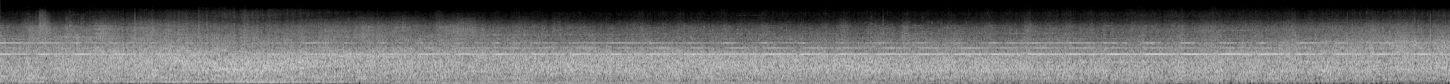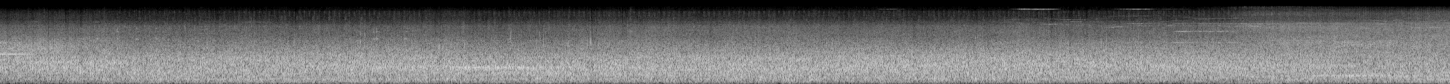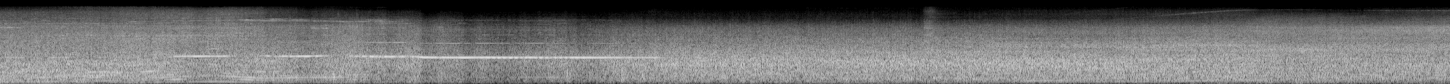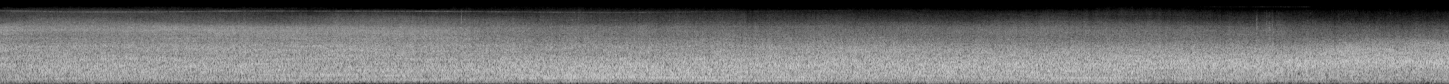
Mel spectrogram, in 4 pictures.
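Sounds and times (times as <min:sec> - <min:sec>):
vehicle engines accelerating: 0:00.0 - 0:08.8, 0:10.9 - 0:33.7, 0:35.7 - 0:57.9
high steady squeal: 0:24.6 - 0:36.1.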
